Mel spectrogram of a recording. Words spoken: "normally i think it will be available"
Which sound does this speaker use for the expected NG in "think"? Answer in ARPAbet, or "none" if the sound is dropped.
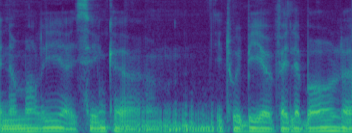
NG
